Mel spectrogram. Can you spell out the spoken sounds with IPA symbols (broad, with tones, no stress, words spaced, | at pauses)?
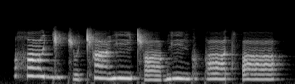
χɒː˥ɟi˧cʊ˩cʰɑ̃˧ ɡĩː˧cʰɒː˩ ɡĩː˧ɡʊ˧ɡɒː˧t͡sʼɒː˧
